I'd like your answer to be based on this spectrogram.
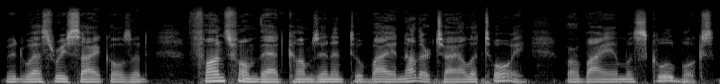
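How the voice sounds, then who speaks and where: A man's voice: mid-range voice, steady tone, a little slow, vocal fry, hardly any pauses, fairly bright tone, no echo. An older man hosting a live talk show, chatting in a rambling, enthusiastic and jokey way.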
